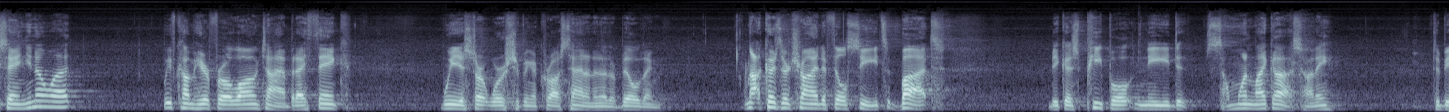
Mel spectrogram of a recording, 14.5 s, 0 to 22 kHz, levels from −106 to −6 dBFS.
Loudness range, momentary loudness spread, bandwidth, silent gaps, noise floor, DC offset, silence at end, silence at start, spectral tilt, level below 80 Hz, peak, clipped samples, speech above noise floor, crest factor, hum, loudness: 3 LU; 12 LU; 14 kHz; none; -60 dBFS; under 0.1%; 0 s; 0 s; -4.5 dB/octave; -86 dBFS; -6 dBFS; under 0.1%; 33 dB; 22 dB; none; -28 LUFS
